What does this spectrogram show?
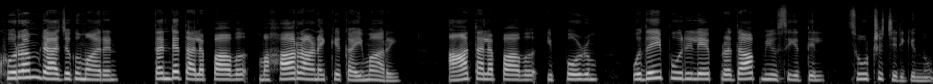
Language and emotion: Malayalam, neutral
